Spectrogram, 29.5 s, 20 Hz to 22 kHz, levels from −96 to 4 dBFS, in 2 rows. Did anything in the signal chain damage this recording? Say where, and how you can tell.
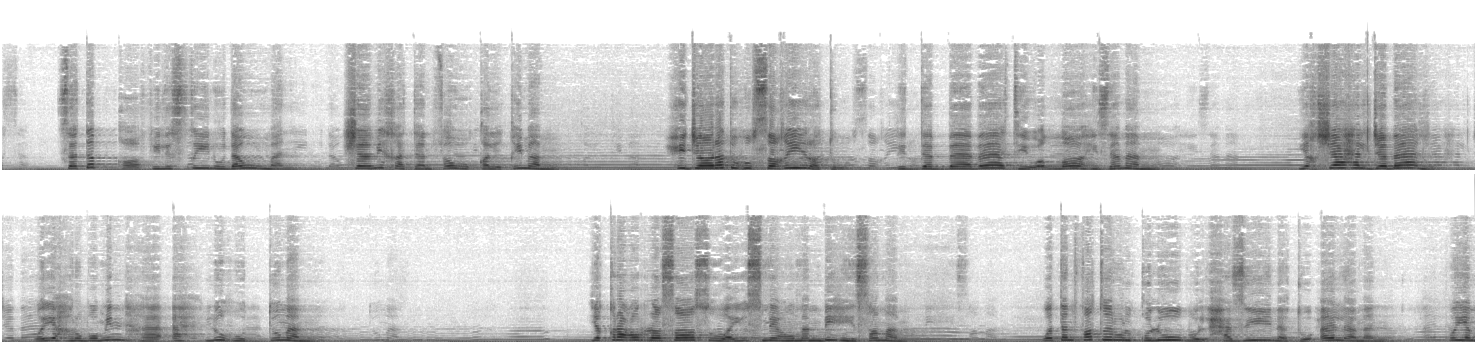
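Yes. At 2.76 to 3.27 s the sound runs about 6.2% fast and jumps roughly a semitone sharp, then snaps back. At 25.94 to 28.31 s it slows by the same amount and sits about a semitone flat. That's likely a drift correction step in the driver or buffer stage, with clock-matching software yanking the playback rate to refill or drain its buffer.

There are short jumps at 4.25, 10.91 and 18.92 s, each a small jump forward of roughly 40, 70 and 20 ms. That's compressed frames skipped at the codec or storage stage. A couple of frames, then a few, then one went missing or were rejected as damaged.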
